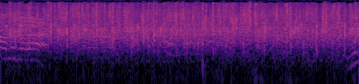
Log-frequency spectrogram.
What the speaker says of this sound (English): Round of applause again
